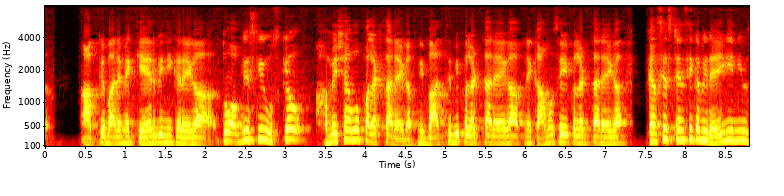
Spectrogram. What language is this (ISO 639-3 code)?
hin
